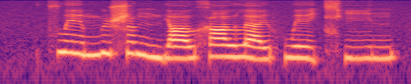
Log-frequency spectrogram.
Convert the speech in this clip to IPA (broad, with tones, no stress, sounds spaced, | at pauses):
t͡s w e˥˧ ɪ̯ m y˥˧ ʂ ɤ˥˩ ŋ n̪ j ɑ˧˥ ʊ̯ x ɑ˥ ʊ̯ l a˧˥ ɪ̯ f w e˥˩ ɪ̯ t͡ɕʰ i˥ n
